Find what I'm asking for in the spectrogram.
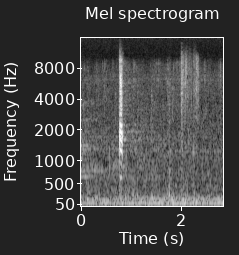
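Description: A duck item in the video game Lethal Company gives one short, bright quack near the start, standing out over a steady low background hum.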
